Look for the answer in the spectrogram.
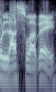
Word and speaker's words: La Soirée: Next up on the agenda, Michael got to see, I'm going to butcher the French, La Soirée. – Oh, La Soirée. No, that was good.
